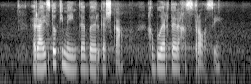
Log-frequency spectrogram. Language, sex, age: Afrikaans, female, 20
